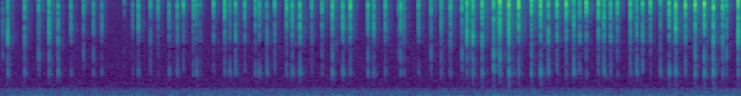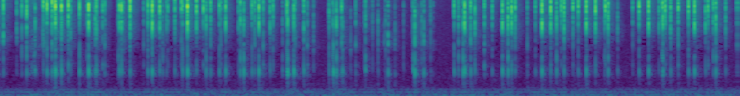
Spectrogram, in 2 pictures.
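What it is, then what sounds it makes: Glass-back smartphone. Long acrylic nails tap and scratch rapidly on the glass back of a pink smartphone with an aluminum frame. The result is a dense stream of sharp, bright clicks with very short decay and scratchy bursts over a steady low hum.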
